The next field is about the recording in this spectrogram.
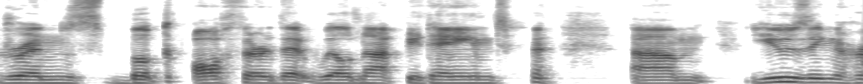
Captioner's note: chuckles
